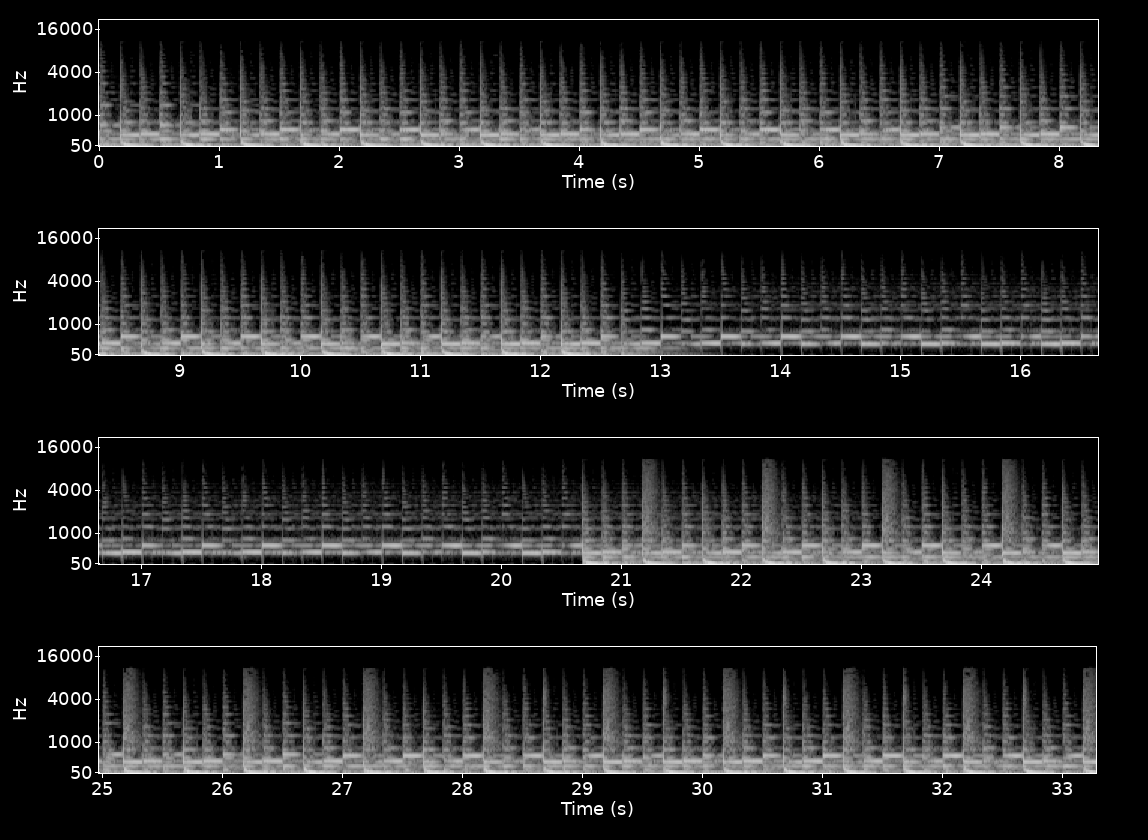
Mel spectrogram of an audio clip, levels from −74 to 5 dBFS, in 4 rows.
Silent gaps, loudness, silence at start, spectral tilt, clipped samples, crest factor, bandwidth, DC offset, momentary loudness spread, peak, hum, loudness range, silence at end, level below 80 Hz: none; -19 LUFS; 0 s; -7 dB/octave; under 0.1%; 12 dB; 11 kHz; under 0.1%; 6 LU; -4 dBFS; none; 5 LU; 0 s; -20 dBFS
